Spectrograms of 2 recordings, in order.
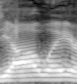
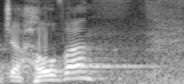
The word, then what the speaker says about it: Yahweh: Many pronounce Yahweh as Yahweh or Jehovah. We no longer know for certain the exact pronunciation.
